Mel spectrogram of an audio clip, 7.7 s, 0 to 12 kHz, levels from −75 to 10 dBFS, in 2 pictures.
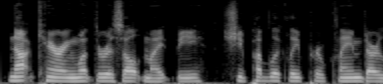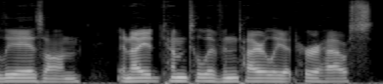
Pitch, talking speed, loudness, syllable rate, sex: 130 Hz, 170 wpm, -19 LUFS, 4.8 syllables/s, male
